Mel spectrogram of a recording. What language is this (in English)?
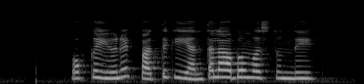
Telugu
